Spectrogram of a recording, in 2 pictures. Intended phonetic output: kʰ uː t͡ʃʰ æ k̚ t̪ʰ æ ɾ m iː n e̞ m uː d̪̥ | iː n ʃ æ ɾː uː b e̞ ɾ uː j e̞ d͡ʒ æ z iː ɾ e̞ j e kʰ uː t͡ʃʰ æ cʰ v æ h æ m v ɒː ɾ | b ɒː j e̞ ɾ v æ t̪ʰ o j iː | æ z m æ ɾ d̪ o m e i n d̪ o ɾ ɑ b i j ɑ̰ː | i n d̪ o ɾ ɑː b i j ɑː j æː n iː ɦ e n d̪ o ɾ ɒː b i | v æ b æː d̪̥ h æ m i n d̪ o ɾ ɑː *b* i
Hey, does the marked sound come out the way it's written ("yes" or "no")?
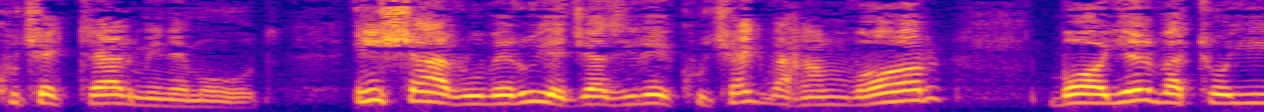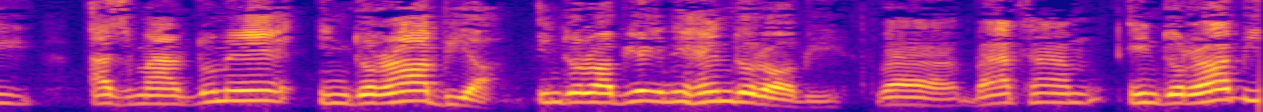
yes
